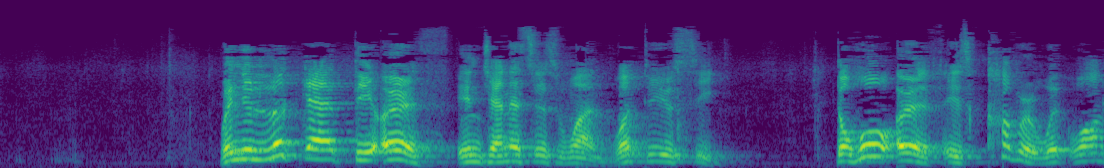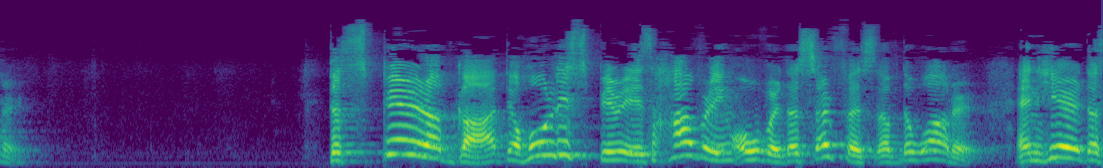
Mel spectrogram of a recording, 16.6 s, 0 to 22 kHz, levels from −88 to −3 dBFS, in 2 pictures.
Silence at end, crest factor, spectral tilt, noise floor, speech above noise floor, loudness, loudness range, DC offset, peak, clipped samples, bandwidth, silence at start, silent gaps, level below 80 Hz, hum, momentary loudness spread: 0 s; 20 dB; -4 dB/octave; -68 dBFS; 49 dB; -19 LUFS; 9 LU; under 0.1%; 0 dBFS; under 0.1%; 12 kHz; 1.65 s; none; -70 dBFS; none; 13 LU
